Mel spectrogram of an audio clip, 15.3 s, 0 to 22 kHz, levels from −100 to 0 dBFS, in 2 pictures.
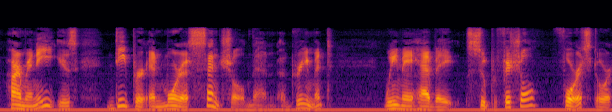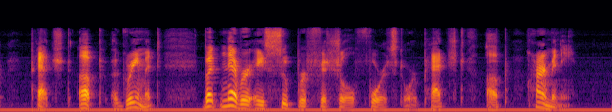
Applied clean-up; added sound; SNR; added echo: none; none; none; none.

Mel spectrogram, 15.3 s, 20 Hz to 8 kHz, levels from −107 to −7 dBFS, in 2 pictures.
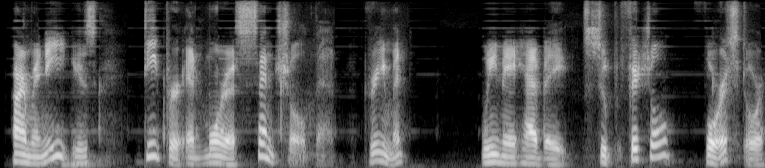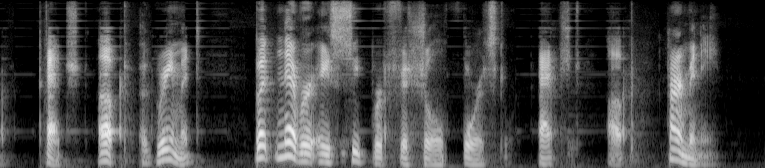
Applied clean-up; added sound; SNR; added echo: neural mask model DeepFilterNet 3.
